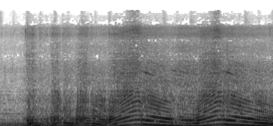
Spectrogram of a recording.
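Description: A motorcycle engine revs up and down several times close by.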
